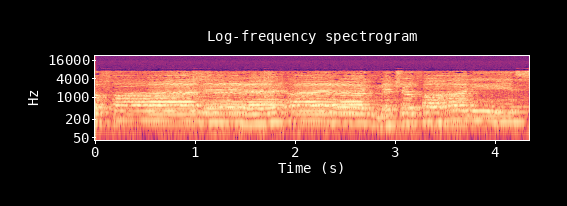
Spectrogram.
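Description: Men's voices singing Orthodox liturgical chant in unison, holding long drawn-out notes that move slowly from pitch to pitch, with a short break near three seconds in.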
